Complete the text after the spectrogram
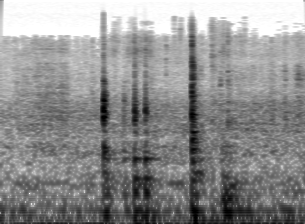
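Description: Plastic parts click and snap as a lamp holder is fitted.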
